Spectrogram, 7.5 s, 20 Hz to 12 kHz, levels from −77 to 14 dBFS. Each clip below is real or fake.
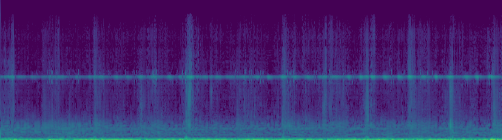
fake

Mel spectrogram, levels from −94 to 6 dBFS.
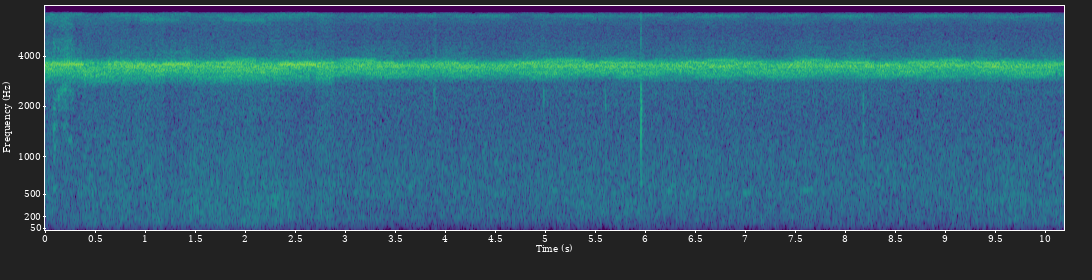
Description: fake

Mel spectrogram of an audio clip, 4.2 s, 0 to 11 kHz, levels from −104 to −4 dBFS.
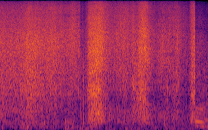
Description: real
